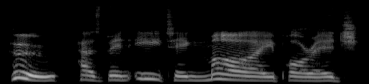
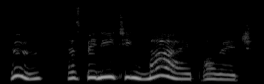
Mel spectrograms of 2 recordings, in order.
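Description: First: Slow, loud booming papa bear; big gruff father bear, slow and loud. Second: Higher, louder mama bear voice; a lifted, motherly bear voice; mama bear asking, pitched up. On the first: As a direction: boom it out slowly like a big bear. Father Bear voiced in story. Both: A narrator's reading.

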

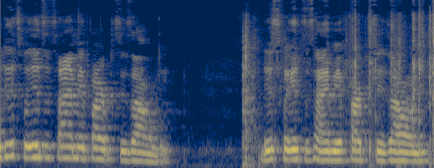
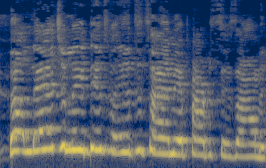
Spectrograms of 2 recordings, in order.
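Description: First: Low, quick repeat; lowered disclaimer. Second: Higher, quick disclaimer; emphatic disclaimer. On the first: Reader repeating the disclaimer to viewers, low aside. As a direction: drop the pitch and rattle it off. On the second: Reader covering herself to viewers, emphatic disclaimer. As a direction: start high and loud, then rattle it off. Disclaimer hastily added to the reading. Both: Real, not acted.

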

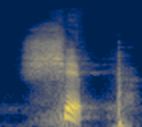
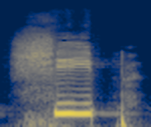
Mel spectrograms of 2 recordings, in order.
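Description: First: Ship with a quick short ɪ. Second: Sheep with a long ee. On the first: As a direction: clip the i in ship. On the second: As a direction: stretch the ee in Sheep. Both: Shown as a demonstration. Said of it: "You see?".

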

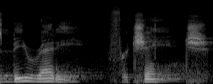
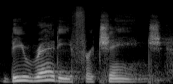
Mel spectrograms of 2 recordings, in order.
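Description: First: Slow and much softer, each word laid down; soft solemn quote. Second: Said in the usual way. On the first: Retold or imitated. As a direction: hush it like a weighty word from God. God's quoted word to Israel.

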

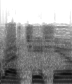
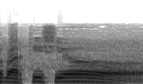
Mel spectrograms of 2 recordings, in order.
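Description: First: Marchisio with a ch sound, as in chair; Italian name try. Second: Marquisio with a hard k sound, slowly; Spanish reading. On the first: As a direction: Marchisio said mar-CHI-sio with a ch sound. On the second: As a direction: Marquisio said mar-KI-sio, drawn out and falling. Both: Shown as a demonstration. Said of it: "no tengo tampoco un acento italiano bueno".

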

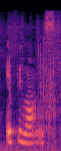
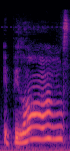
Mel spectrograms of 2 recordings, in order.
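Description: First: Said in the usual way. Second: "It belongs" said higher and slow, drawn out; eerie ghost-box echo. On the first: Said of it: "It belongs" is the very last one". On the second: Shown as a demonstration. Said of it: "is the very last one".

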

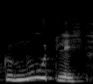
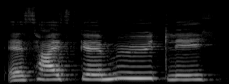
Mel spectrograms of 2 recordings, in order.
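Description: First: "gemütlich" said as "gemuhtlich"; cow's "muh" slipped into "gemütlich"; mispronounced word. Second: "gemütlich" drawn out slowly with a clear ü; over-articulated "gemütlich" with proper ü; correcting pronunciation. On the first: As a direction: say "gemütlich" with a moo-like u for the ü. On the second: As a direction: correct "gemütlich" high, loud and slow. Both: Acted.

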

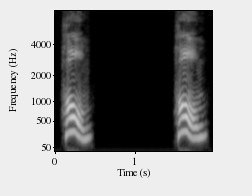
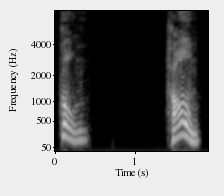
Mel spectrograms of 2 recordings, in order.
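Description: First: Loud calling. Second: Said in the usual way. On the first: Acted. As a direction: call out to the house. Calling louder to the house.

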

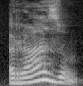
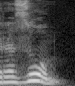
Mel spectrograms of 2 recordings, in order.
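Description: First: Разом stressed on the first syllable, рАзом; correct stress. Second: Разом stressed on the last syllable, разОм; misplaced stress. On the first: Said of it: "а не разом". (правильний наголос: рАзом) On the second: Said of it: "а не". (помилковий наголос: разОм) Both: Shown as a demonstration.

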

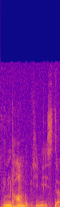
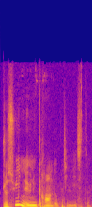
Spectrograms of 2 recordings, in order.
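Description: First: Said in the usual way. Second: Louder, stressing grande optimiste; a firm, punchy declaration; emphatic. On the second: Real, not acted. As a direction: proclaim it with pride. Emphatic self-description, then repeated.

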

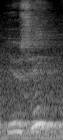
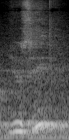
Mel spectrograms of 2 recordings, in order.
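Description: Both takes have the same delivery.

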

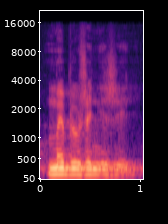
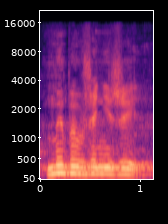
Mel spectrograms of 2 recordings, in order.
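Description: Both takes have the same delivery.

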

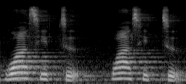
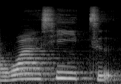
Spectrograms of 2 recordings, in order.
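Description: First: "washitsu" quicker, shi closed by the t; linked sound. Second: "washitsu" slow, in open beats, wa-shi-tsu; unlinked wrong reading. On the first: Teacher gives students the recommended reading, sounds linked. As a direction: join "washitsu" as wa-shít-sư. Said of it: "mà nên nối thành". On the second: Teacher warns students off this reading, syllables kept apart. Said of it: "chúng ta không nên đọc là". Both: Shown as a demonstration.

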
